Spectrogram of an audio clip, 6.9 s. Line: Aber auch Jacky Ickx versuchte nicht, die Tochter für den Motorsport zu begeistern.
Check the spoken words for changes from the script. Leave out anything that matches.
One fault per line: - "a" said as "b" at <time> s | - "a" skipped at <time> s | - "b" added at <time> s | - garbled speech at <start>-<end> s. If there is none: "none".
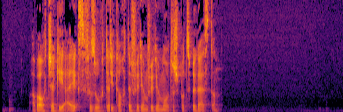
- "nicht" skipped at 2.2 s
- "für den" added at 2.9 s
